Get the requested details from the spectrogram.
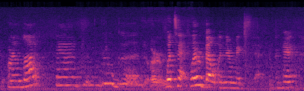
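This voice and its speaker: A woman with a high pitch speaks with lively intonation. Audible room echo and noticeable background noise are present. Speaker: professor. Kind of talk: lecture. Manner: fast; animated.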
